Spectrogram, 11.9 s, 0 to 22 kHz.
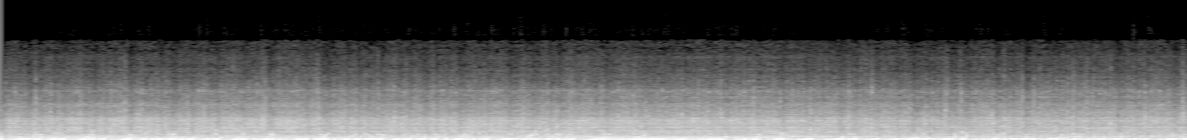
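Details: Johnson 6hp outboard after fuel pump and all fuel lines were replaced and carb float corrected: steady, even drone with no misses, surging or dropouts. Normal running.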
